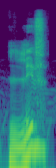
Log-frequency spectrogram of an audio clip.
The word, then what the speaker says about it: live: para diferenciar muchas palabras Imagínate que decimos vivir o salir vivir con la i corta Live y salir con la i larga Live Leave en realidad la i corta tiene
